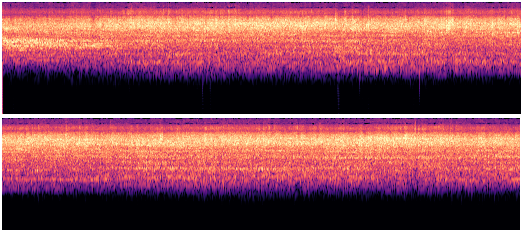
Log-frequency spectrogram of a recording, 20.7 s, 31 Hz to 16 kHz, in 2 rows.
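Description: Long freight train of open box wagons rolling past at speed: a loud, steady rush of steel wheels on rail. The second of its two BB 75000 diesel locomotives is going by at the start, where the sound is at its brightest.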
